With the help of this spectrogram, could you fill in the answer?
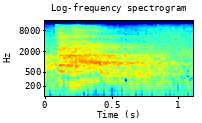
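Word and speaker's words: קהל: una palabra hebrea que significa eh que se pronuncia cajal cahal y es en la traducción en la se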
